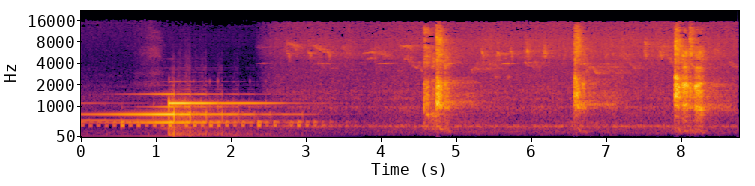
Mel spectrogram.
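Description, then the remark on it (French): A vervet monkey's eagle alarm call: three short, sharp, harsh barks spaced a second or two apart, fairly loud, following a brief steady tonal hum at the start. “La solution, c'est que le premier, c'était attention à l'aigle, le deuxième, c'était attention au jaguar.”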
